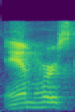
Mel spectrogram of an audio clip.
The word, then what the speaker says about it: Amherst: You mentioned to me that you graduated in 1999 from Amherst College. Did I pronounce that right? – Yes, you did.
